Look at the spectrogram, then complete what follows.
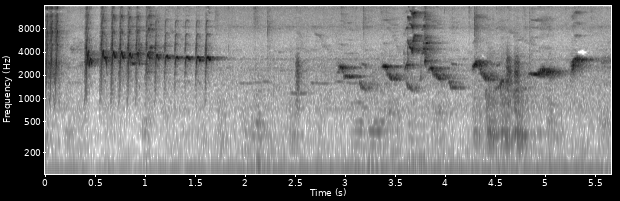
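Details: Grey-cheeked bulbul, a tutor recording for training songbirds, in a dense ngepik song style: a fast train of sharp ticking notes with a level whistled trill, then scattered slurred, rising and falling whistles. A steady low hum runs underneath.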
